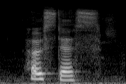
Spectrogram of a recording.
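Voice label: "hostess", US English; pronunciations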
